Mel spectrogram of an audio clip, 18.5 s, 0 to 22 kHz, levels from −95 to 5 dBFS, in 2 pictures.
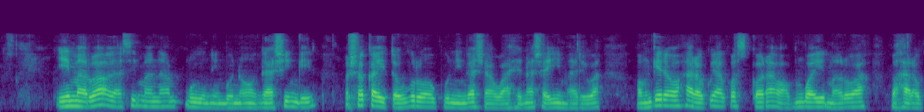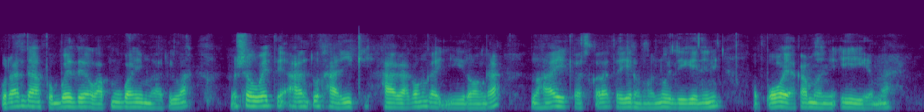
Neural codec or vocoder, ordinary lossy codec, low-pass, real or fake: codec, 16 kHz, 4.8 kbps, FACodec; AAC, 48 kbps; 7.2 kHz; fake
